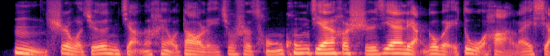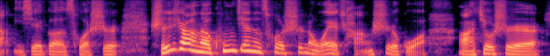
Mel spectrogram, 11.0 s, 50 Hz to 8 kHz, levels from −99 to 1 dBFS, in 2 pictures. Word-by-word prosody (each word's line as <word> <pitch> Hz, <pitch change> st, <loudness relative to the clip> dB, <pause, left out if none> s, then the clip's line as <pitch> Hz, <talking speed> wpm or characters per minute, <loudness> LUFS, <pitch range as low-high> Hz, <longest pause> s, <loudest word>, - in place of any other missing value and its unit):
嗯， 140 Hz, -, +1 dB
是， 160 Hz, +6 st, 0 dB
我 125 Hz, -, -1 dB
觉 140 Hz, +1 st, -1 dB
得 160 Hz, -, +3 dB
你 145 Hz, -3 st, -2 dB
讲 -, -, -4 dB
得 115 Hz, -, -7 dB
很 135 Hz, +2 st, -5 dB
有 95 Hz, -5 st, -4 dB
道 125 Hz, -1 st, +2 dB
理， 100 Hz, -1 st, -7 dB
就 130 Hz, +4 st, -8 dB
是 125 Hz, -2 st, -6 dB
从 120 Hz, +3 st, -4 dB
空 170 Hz, +1 st, 0 dB
间 165 Hz, 0 st, +7 dB
和 160 Hz, 0 st, +1 dB
时 135 Hz, -4 st, -2 dB
间 165 Hz, 0 st, +7 dB
两 155 Hz, -, +1 dB
个 145 Hz, +1 st, +1 dB
维 130 Hz, -, -3 dB
度 150 Hz, -8 st, 0 dB
哈， -, -, -3 dB
来 115 Hz, +2 st, -5 dB
想 125 Hz, -, -4 dB
一 -, -, -13 dB
些 120 Hz, +1 st, -4 dB
个 115 Hz, -2 st, -3 dB
措 110 Hz, -, -5 dB
施。 120 Hz, +2 st, -5 dB, 0.3 s
实 190 Hz, -, +2 dB
际 290 Hz, -, +1 dB
上 310 Hz, -6 st, +7 dB
呢， 205 Hz, -2 st, +7 dB
空 260 Hz, +5 st, +1 dB
间 265 Hz, -2 st, +2 dB
的 225 Hz, -, +2 dB
措 195 Hz, -3 st, -3 dB
施 180 Hz, +5 st, -7 dB
呢， 165 Hz, -4 st, -2 dB
我 130 Hz, -, -1 dB
也 -, -, +1 dB
尝 -, -, -10 dB
试 -, -, -3 dB
过， -, -, -6 dB, 0.3 s
啊， 120 Hz, -, 0 dB
就 145 Hz, +4 st, -1 dB
是， 120 Hz, -6 st, 0 dB
140 Hz, 275 characters per minute, -21 LUFS, 120-170 Hz, 0.3 s, 间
